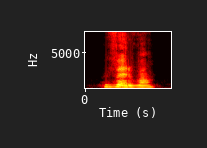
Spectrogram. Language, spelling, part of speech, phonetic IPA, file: Polish, werwa, noun, [ˈvɛrva], Pl-werwa.ogg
